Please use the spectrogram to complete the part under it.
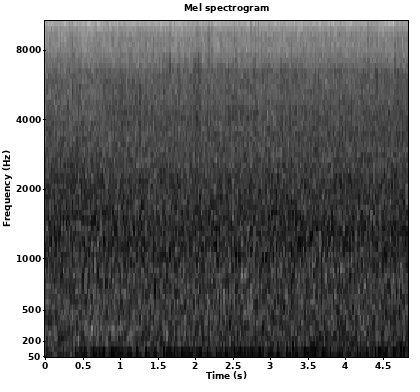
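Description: Steady rain falls during a pause in unloading timber from a truck, a dense even hiss of drops on surfaces that holds at a constant level from start to finish.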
